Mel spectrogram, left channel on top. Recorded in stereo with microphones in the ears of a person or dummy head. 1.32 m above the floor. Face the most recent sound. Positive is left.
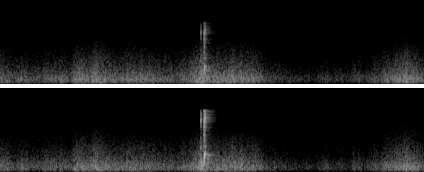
turn(degrees=-35)  # may be behind; listen again after turning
